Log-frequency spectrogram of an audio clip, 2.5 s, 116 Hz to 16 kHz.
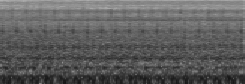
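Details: Pontiac barn find revived after about 20 years, V8 idling: steady with a light, even tapping over the rumble; suspected sticky wrist pin, expected possibly to get louder as it warms. Valves seem to seal well. Engine knock, source uncertain.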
